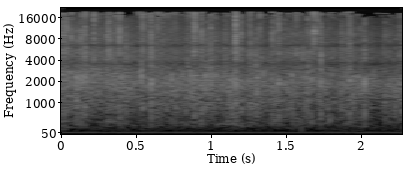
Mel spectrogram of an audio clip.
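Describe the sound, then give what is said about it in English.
A church audience applauds to welcome online viewers with even, continuous clapping that stays at a fairly soft, steady level throughout without building or fading. “We have a lot of people joining us online today. I just keep seeing the list coming in. But would you welcome all those joining us online today?”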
